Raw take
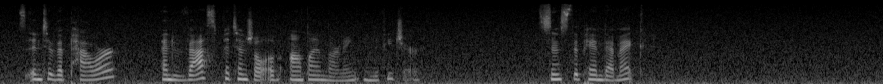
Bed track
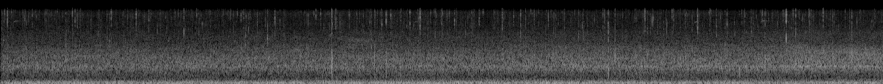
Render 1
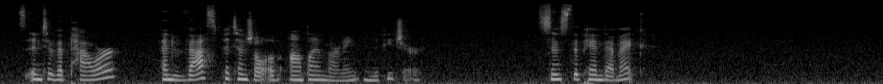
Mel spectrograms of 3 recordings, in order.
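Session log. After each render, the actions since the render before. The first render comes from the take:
noise reduction from a noise print 6 dB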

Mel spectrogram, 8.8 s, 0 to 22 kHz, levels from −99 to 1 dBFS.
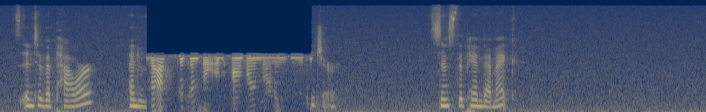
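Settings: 0:01.83–0:03.90: voice inversion scrambler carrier 2,800 Hz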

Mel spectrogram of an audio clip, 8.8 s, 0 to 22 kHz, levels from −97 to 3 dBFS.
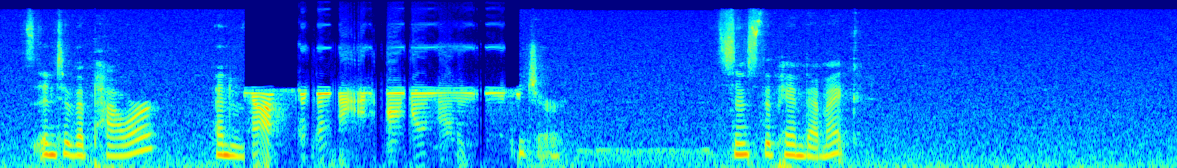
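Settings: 0:02.22–0:03.79: slack as between gear wheels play −38.5 dBFS
0:04.30–0:05.35: frequency shifter −330 Hz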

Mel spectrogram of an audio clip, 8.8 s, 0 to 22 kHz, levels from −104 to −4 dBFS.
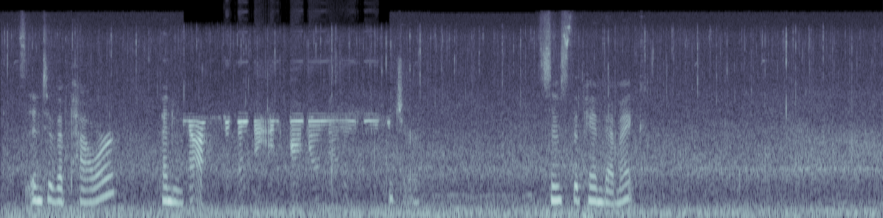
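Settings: mix in bed track −8.5 dB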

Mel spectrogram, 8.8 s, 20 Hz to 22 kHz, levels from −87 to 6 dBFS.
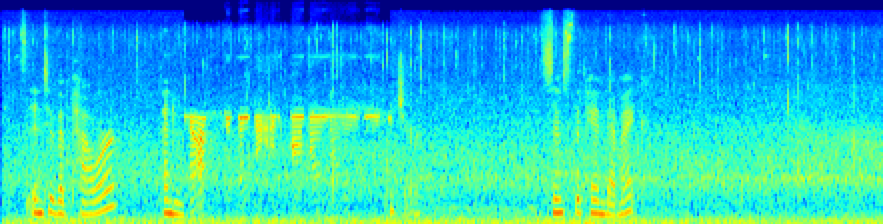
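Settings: level +9.5 dB

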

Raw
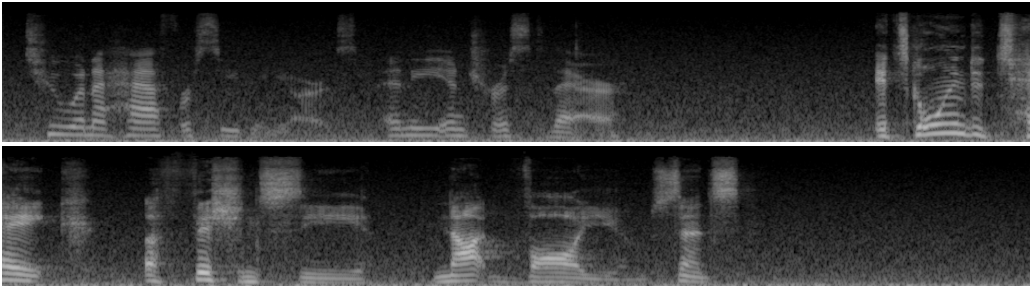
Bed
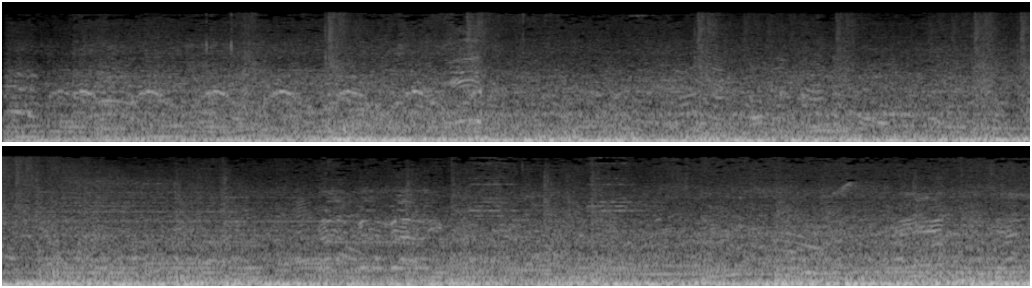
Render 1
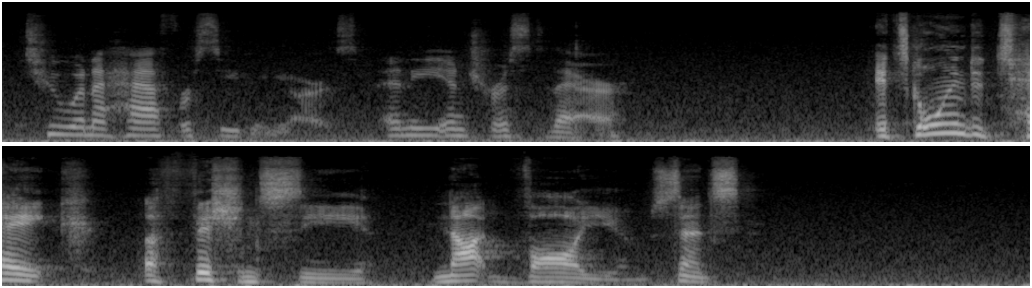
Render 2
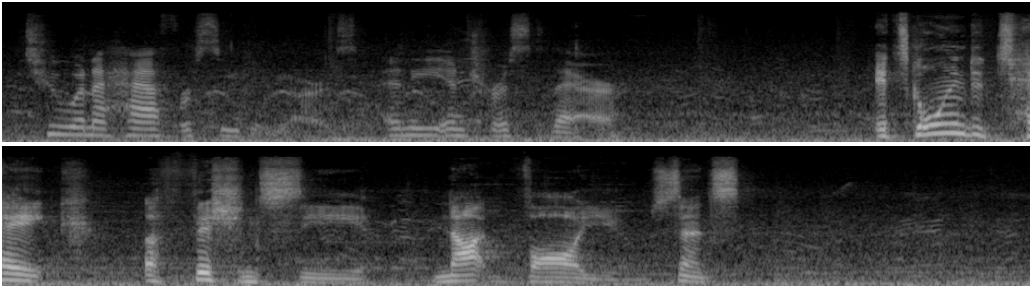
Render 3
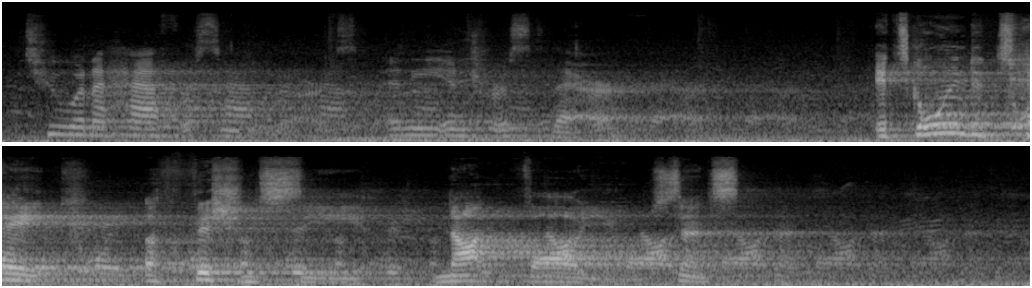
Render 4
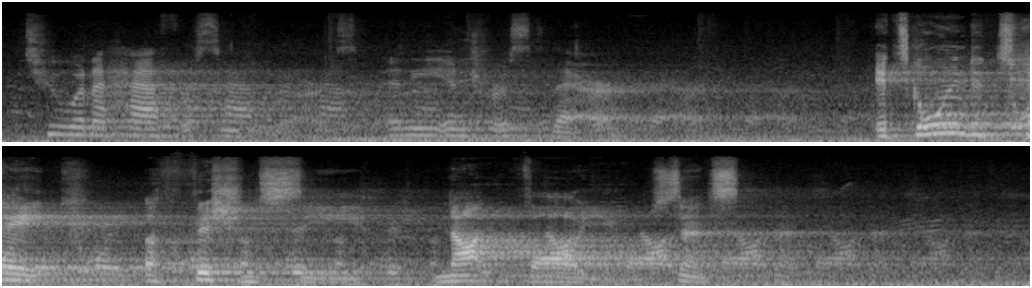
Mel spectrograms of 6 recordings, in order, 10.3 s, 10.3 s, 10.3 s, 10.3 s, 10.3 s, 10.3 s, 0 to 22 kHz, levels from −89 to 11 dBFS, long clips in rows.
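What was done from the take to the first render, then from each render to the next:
noise reduction from a noise print 6 dB
mix in bed −20 dB
on a send: delay with a band-pass on its return 472 ms, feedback 55%, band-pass 780 Hz, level −7.5 dB; on the sum: spring reverb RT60 2.6 s, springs 32/54 ms, chirp 70 ms, DRR 6 dB
level +4.5 dB

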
